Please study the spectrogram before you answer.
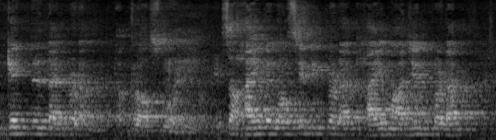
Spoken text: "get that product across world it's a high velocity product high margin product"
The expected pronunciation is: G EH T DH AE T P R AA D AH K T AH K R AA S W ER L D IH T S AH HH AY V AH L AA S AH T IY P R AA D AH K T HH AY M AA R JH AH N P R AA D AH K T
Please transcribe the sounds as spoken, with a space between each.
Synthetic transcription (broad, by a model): G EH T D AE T P R AA D AH K T AH K R AA S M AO D IH T S AH HH AY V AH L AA S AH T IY P R AA D AH K T HH AY M AA R JH AH N P R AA D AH K T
